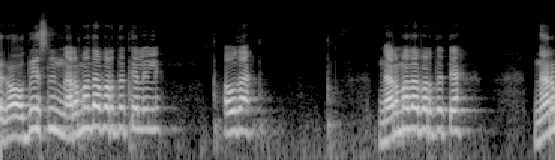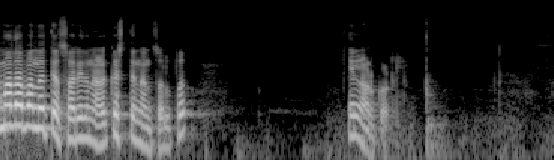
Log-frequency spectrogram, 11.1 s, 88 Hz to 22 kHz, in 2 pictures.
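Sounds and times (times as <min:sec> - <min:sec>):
man lecturing: 0:00.0 - 0:02.8, 0:03.7 - 0:07.6, 0:09.0 - 0:09.7
stylus writing on touchscreen: 0:00.1 - 0:04.8, 0:09.0 - 0:11.0.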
